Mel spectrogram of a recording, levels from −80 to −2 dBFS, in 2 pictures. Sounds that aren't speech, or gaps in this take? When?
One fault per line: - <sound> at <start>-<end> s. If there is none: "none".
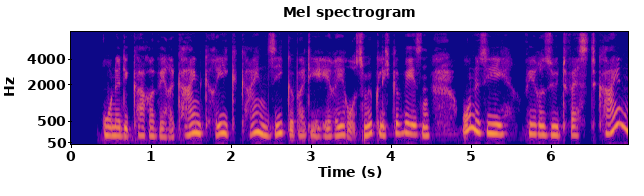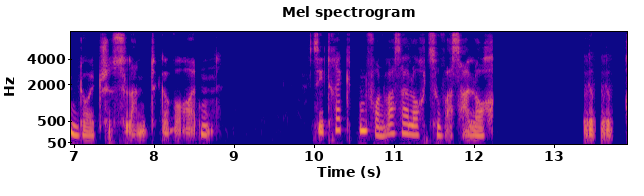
- laugh at 13.4-13.7 s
